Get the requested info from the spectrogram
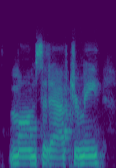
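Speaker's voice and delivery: plain reading voice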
